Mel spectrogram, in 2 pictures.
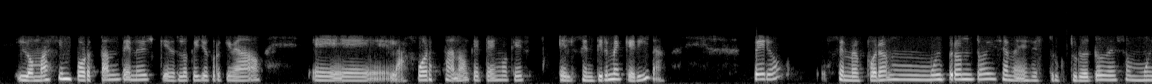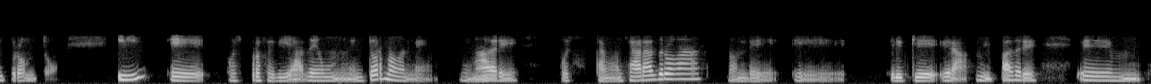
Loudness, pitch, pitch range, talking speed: -19 LUFS, 195 Hz, 165-220 Hz, 160 wpm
